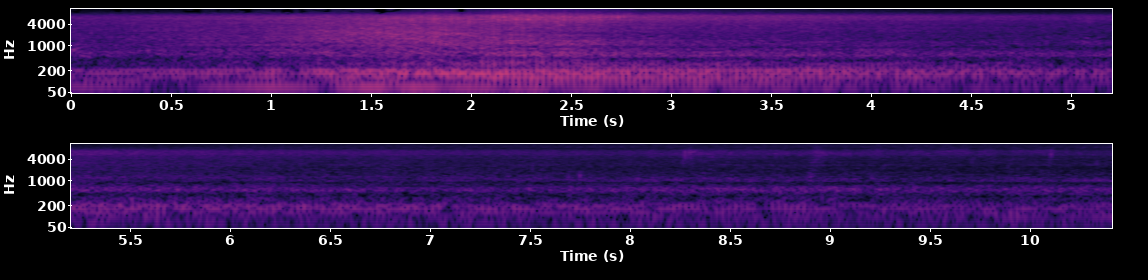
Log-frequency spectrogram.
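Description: A motor vehicle passing by: its engine hum and road noise grow louder to a peak about two seconds in, then fade away.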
